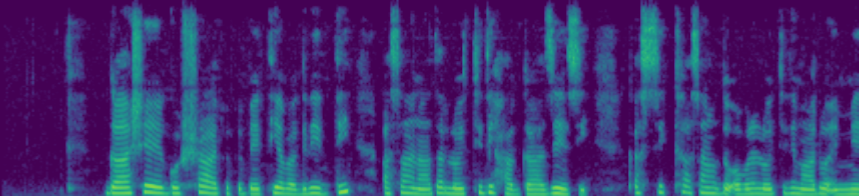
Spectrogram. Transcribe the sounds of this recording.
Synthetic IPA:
ɡaːʃeːɡɔʃːaːɛpːɛpːɛbe̞ːt̪ːɪjabɐɡɪd̪id̪ːɪ | ɐsaːnaːt̪ɐlɔjt̪ːɪd̪ɪhɐɡːaːze̞ːsɪ | kʼɐsːɪkʰːɐːsɐnɔd̪ɔʔːɐbɔlɐlɔjt̪ːɪd̪ɪmaːd̪ʊwɐɪmːeː

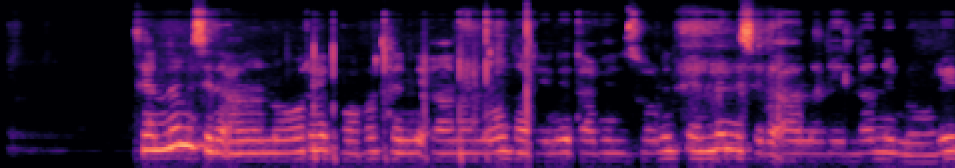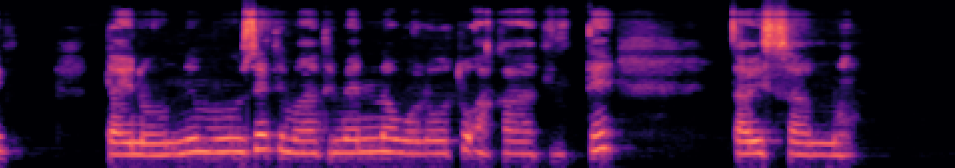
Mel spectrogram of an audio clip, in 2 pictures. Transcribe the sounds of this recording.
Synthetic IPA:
t̪ɛnːɛmɪsɪlɛʔaːnɐno̞ːɾɛbɔrːɔt̪ɛnːɪʔaːnɐnoːɡ̪ɐɾɪnːɪᶑ̪ʼɐbɪnsonɪt̪ɛnːɛmɪsɪlɛaːnɐliːlːɐnːɪnoːɾɪ | d̪̥ɐʔɪnoːnːɪmuːzɛt̪ɪmaːt̪ɪmɛnːɐwɔlo̞ːt̪ʊɐkaːkɪlt̪ːɛ | ᶑɐwɪsːɐnːɔ

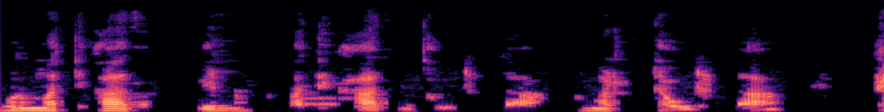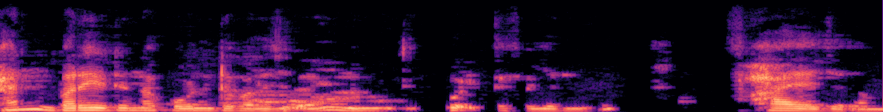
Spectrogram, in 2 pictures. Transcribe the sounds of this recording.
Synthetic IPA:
hɔɾmɐt̪ːɪ̥kaːt̪ɐnʔeːlːɐɔɾmɐt̪ːɪ̥kʰa̰ːt̪ɐnɪt̪ɐʔuːd̪ɐnd̪ɐ̰ɐmɐɾt̪ɐʔuːd̪ɐnᶑɐ̰a̰ | kʰɐnbɐɾe̞ːd̪ɐnɐko̞ːnɪd̪ɐbɐlɐd͡ʒɛᶑɐniːnɐmnɪt̪ɪkːoːɪ̰t̪ːɪfɐjːɐd̪ɐnu | faːjɐd͡ʒɛᶑɐm

